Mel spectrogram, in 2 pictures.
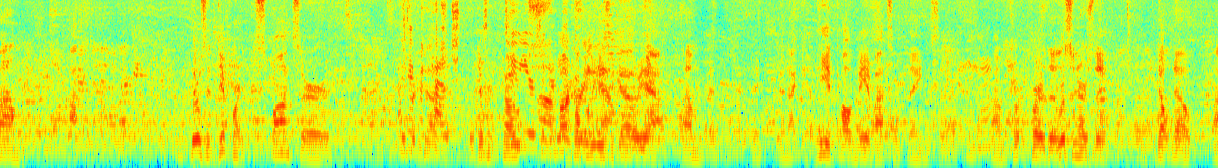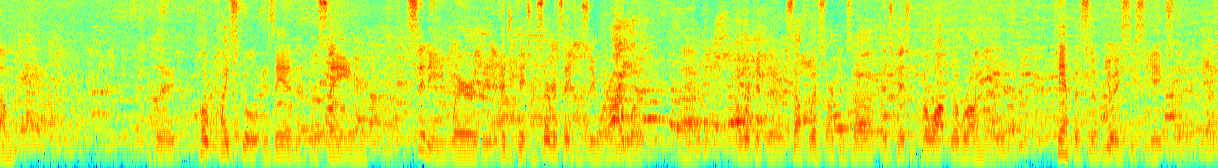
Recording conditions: busy venue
